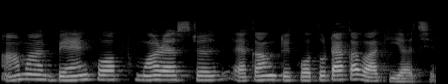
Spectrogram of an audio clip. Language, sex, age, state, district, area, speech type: Bengali, female, 30-45, West Bengal, Howrah, urban, read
